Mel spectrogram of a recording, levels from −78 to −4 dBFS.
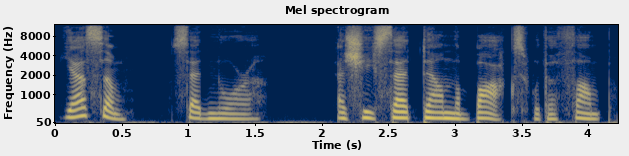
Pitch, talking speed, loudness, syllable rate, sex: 190 Hz, 170 wpm, -21 LUFS, 4.1 syllables/s, female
